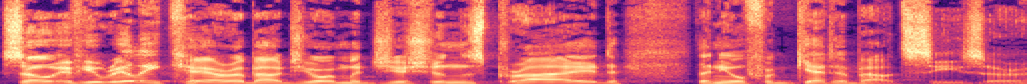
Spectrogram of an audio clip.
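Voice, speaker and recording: A man's voice, fairly low in pitch. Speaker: video game character. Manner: curt, businesslike.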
